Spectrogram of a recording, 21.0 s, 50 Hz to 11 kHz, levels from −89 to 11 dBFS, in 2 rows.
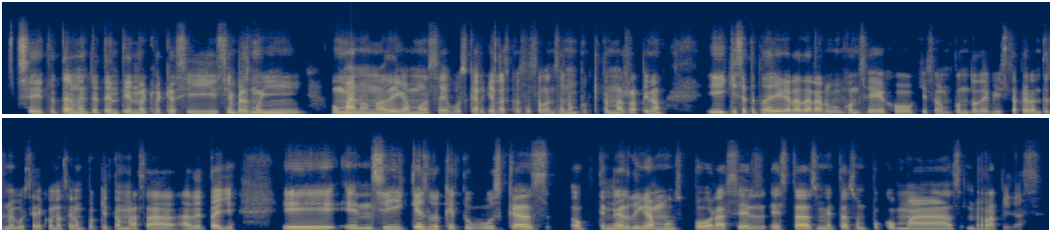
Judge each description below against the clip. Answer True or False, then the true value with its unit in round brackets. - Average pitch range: True (3.1 semitones)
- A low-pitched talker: True (120 Hz)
